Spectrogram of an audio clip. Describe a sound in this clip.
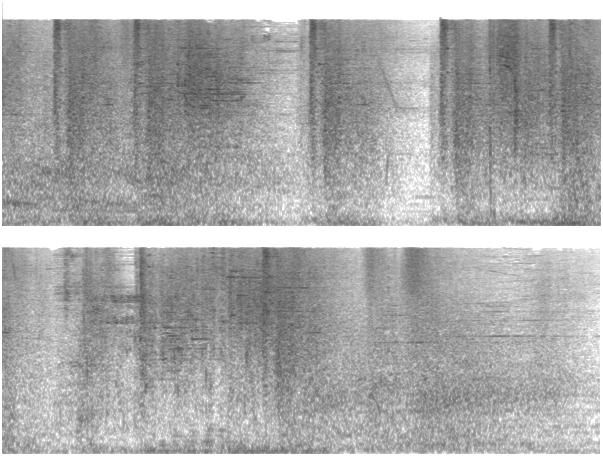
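Spell effects crackle and burst in a fast game battle.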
